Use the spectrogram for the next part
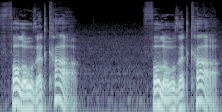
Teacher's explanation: notice how the stress syllable of the focus word in each sentence has a pitch change. This change in melody makes clear which word is important.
